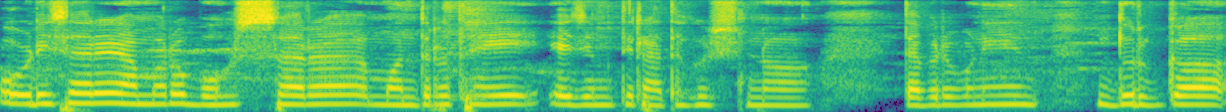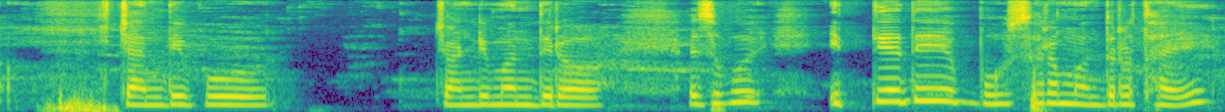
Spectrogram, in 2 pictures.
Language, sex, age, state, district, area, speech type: Odia, female, 18-30, Odisha, Sundergarh, urban, spontaneous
